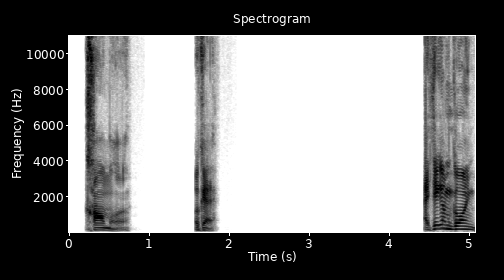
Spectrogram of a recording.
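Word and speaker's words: Kamala: pronounce her name correctly am I not saying commo you're saying kala okay I think I'm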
